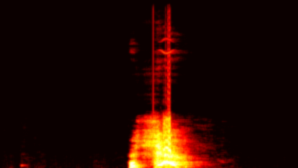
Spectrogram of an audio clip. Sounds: Sneeze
